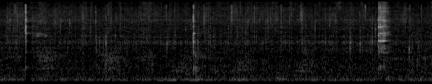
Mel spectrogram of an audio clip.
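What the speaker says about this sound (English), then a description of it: "Now we're going to add our spinach." Spinach sautés in a pan with a soft, continuous sizzle, punctuated by a few sharp clicks and scrapes of stirring, fairly quiet and close with no talking.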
